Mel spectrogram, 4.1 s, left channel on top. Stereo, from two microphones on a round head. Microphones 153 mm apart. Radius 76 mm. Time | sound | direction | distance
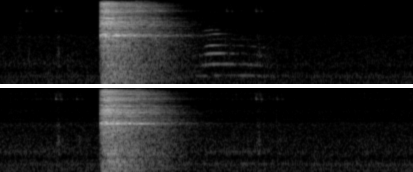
1.0 | breaking glass | 15° left (ahead or behind) | 1.0 m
